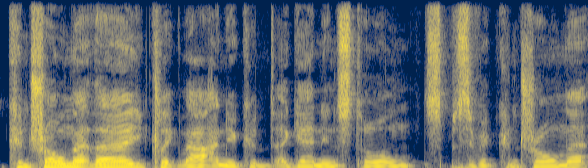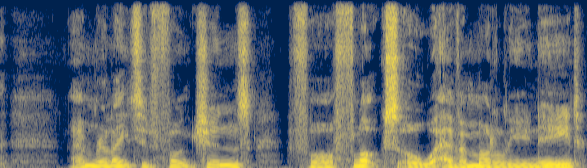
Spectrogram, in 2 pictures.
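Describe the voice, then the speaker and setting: A man with a sore, hoarse throat and a raspy voice, talking through a software walkthrough in a relaxed, rambling way with frequent ums. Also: medium pitch, moderate pace. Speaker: software tutorial host. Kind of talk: screen-recorded software walkthrough.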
